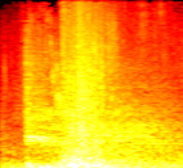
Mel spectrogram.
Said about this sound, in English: You're so powerful, this doesn't even take a spell. You just muster up this arcane might, and you blast this section of the wall.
